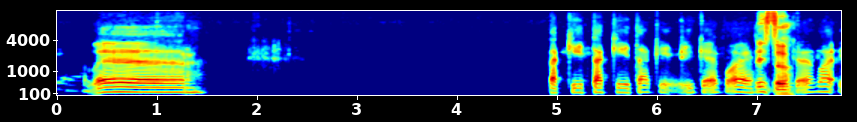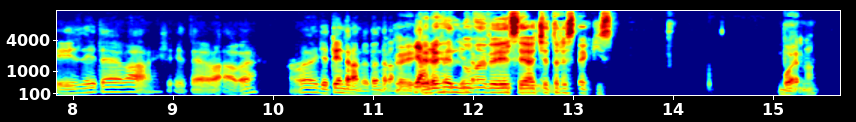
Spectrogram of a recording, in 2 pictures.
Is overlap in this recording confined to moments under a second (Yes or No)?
No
